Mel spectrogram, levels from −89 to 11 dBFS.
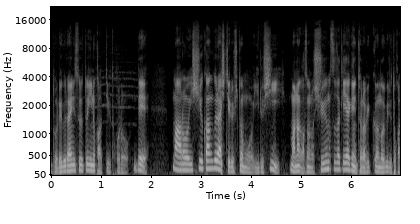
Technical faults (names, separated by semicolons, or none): compressed frames skipped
